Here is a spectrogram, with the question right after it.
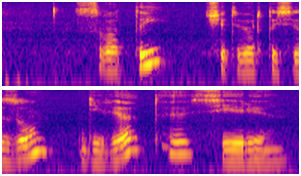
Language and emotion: Russian, neutral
